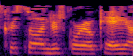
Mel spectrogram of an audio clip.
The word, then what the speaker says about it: Chrystal: My name is spelled kind of funny, but it's Crystal_OK on Twitter.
